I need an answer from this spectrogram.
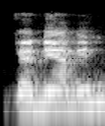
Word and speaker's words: Benjamin: उनका जो नाम है वो जर्मन में जैसा उच्चरित होता है उसी संदर्भ में देखने समझने की जरूरत है। तो जर्मन उच्चारण के अनुसार वो बेंजामिन कहना उचित होगा।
